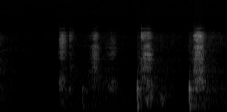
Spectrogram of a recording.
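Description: Black felt-tip marker drawing on paper: a run of short, faint scratchy strokes as lines are drawn. They start about half a second in and are strongest near the end.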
